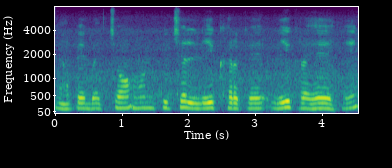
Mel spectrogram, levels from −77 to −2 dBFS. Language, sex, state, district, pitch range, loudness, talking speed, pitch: Hindi, male, Madhya Pradesh, Dhar, 145-155 Hz, -16 LUFS, 120 wpm, 150 Hz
